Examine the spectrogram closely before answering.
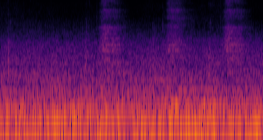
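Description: Slow footsteps thud on a hard floor.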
